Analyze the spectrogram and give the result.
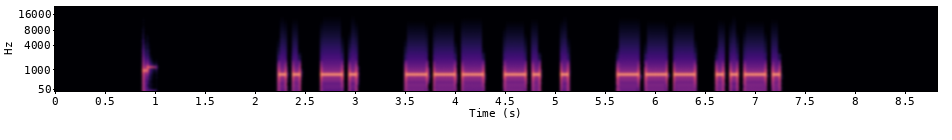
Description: Morse code, heard as a keyed tone, about 17 wpm, 700 Hz. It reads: IN ONE OF
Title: Sets of 3 Words 17wpm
